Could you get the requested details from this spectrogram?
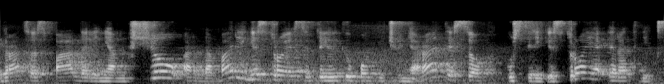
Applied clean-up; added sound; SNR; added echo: none; Fixed-wing aircraft, airplane; 20 dB; none.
